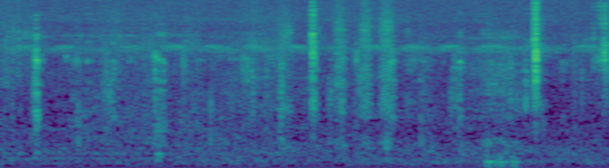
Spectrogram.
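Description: Faint close-up chewing of a soft, chewy mouthful of cheese-topped crab: scattered small wet mouth clicks, with a brief low hum about three seconds in.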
